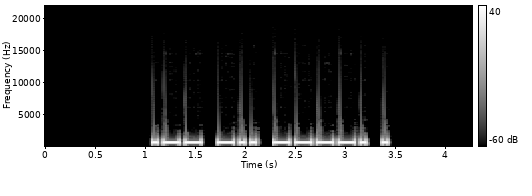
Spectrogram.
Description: Morse code, heard as a keyed tone, about 22 wpm, 700 Hz. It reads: WD9E
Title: USA Call Signs - 4 Characters - 3x Character Spacing - 22wpm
